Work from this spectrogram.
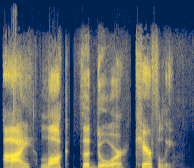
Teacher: Lock the door becomes lock the door. The K connects to the TH.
